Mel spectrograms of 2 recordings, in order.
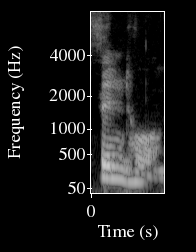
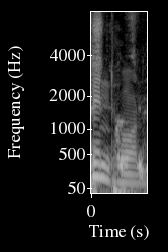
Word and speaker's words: Findhorn: Aetherius Society was a community in Scotland called Findhorn.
